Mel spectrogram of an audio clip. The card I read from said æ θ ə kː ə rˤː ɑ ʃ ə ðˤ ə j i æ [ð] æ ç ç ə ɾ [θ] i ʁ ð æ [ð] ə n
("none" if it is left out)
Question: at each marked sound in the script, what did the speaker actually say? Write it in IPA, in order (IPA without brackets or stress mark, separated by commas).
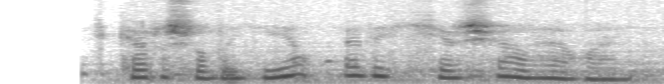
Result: ð, ʃ, ʁ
